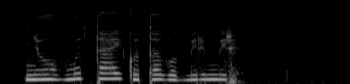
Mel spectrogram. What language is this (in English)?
Kalenjin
